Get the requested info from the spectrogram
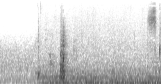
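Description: A single short knock or clack about a second in, over a low steady background rumble.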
